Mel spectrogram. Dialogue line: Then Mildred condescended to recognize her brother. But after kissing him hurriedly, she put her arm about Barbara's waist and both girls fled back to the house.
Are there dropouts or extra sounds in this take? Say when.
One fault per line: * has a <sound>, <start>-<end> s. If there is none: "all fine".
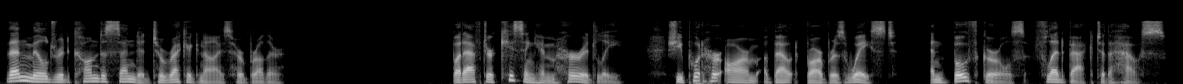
all fine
